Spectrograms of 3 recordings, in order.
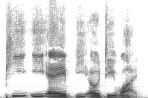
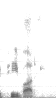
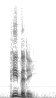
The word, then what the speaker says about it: Peabody: that's spelled P E A B O D Y? I would say Peabody. You would, and no one there would know where you meant. Of course not. Peabody. Peabody. And I said, "Oh, Peabody," and she goes, "But that's not how it's spelled." I go, "Well, if you want them to understand you, that's how you better pronounce it."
